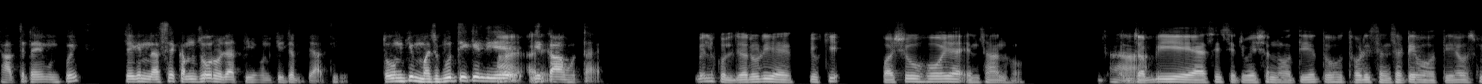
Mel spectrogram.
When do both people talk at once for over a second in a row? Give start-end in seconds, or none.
none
